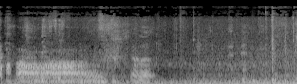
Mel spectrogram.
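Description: A dog gives a short, low rumbling growl near a car interior, brief and close, with people talking over and around it.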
